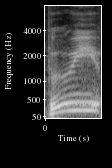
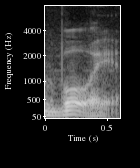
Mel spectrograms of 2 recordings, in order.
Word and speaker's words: buoy: And buoy is the American pronunciation and then boy is the British pronunciation which technically I should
